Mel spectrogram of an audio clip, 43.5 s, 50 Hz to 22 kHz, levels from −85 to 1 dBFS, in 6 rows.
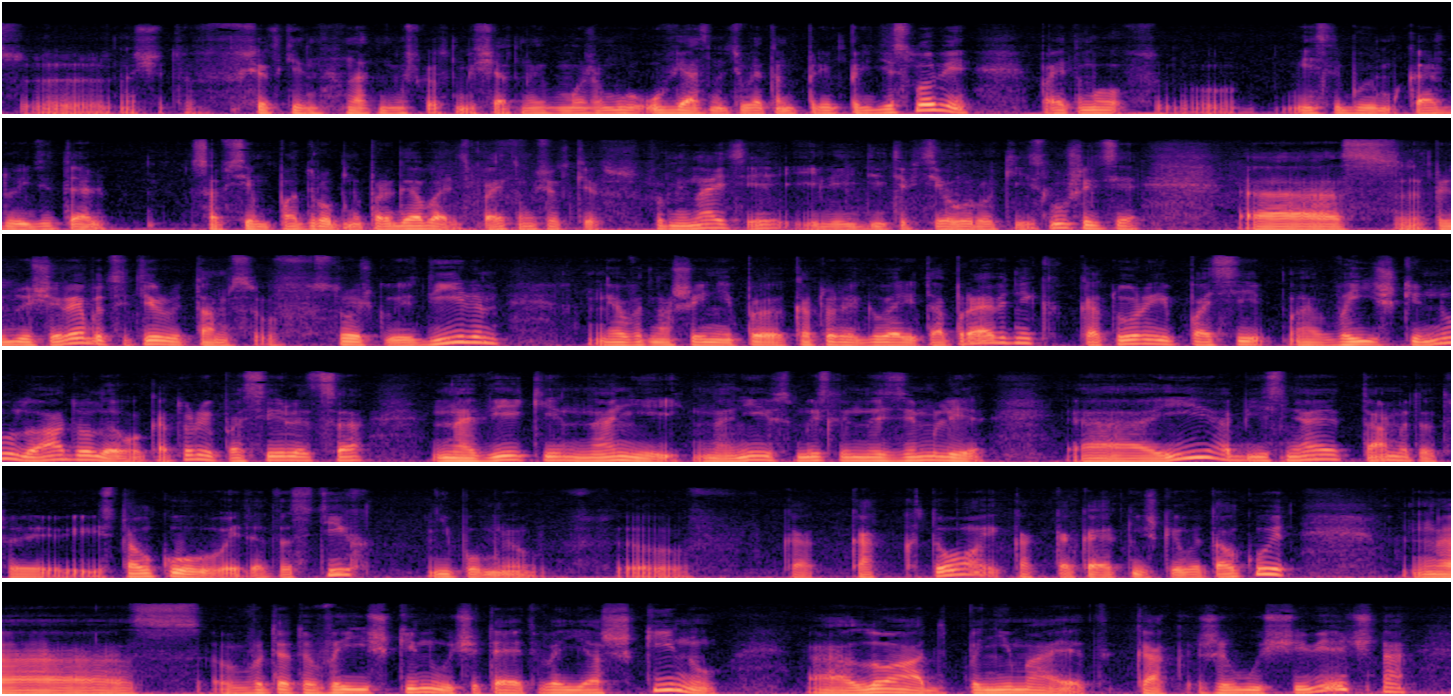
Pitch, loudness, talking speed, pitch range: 100 Hz, -23 LUFS, 120 wpm, 90-115 Hz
